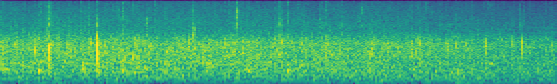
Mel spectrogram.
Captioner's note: applause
